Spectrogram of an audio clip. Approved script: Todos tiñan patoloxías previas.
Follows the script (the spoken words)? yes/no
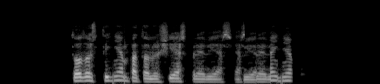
no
